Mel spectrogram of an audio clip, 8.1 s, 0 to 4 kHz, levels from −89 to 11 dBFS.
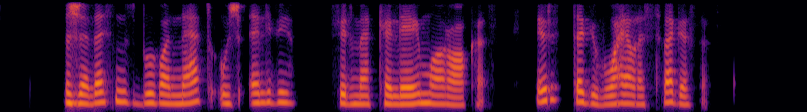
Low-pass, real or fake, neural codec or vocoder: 3.6 kHz; fake; codec, 16 kHz, 0.8 kbps, ZipCodec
